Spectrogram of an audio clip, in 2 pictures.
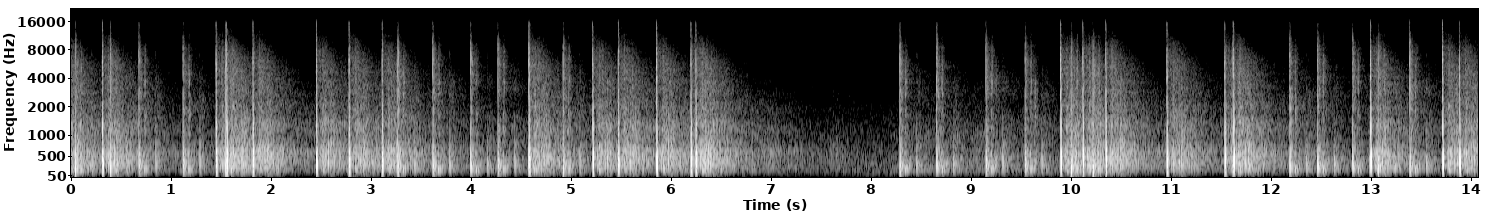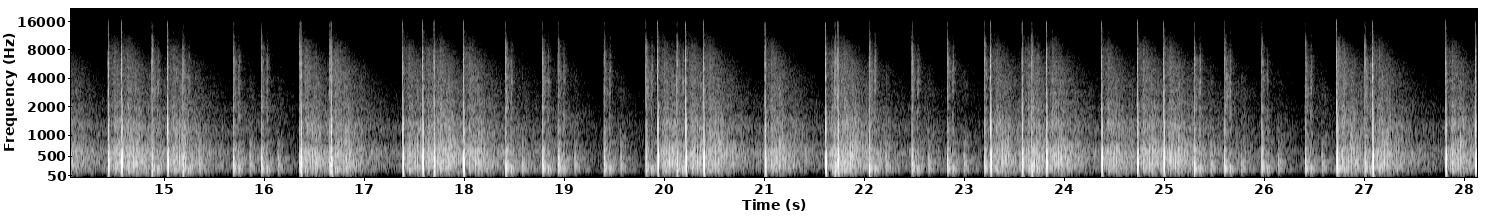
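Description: Ghost Machine 2.0 firework cake firing a rapid series of shots and aerial bursts. The firing lulls for about three seconds around seven seconds in, then resumes just as densely.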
